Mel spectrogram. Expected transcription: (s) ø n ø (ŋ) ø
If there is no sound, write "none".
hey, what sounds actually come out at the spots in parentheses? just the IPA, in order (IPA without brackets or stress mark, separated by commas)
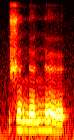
ʃ, n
